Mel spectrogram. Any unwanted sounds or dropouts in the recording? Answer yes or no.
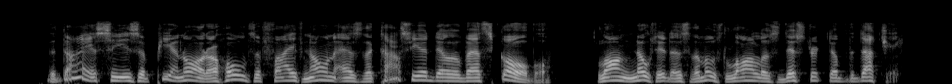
no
